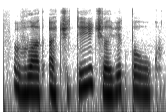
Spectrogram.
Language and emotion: Russian, neutral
